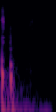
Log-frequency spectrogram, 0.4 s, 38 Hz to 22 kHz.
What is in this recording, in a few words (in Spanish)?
Paso zapato cemento; yesterday origins gamerip 2016 switch ps4 pc ios macos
